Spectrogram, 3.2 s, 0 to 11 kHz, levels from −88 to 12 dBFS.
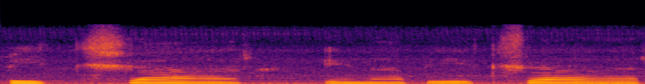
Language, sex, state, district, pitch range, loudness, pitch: English, female, Andhra Pradesh, Sri Satya Sai, 175-205 Hz, -15 LUFS, 185 Hz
